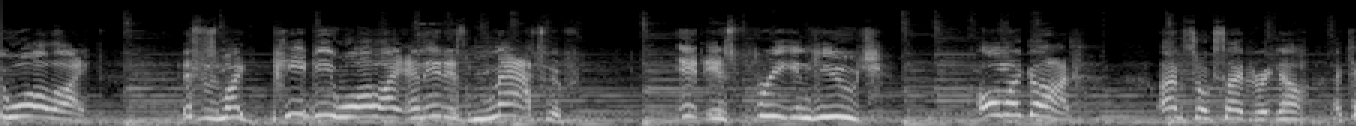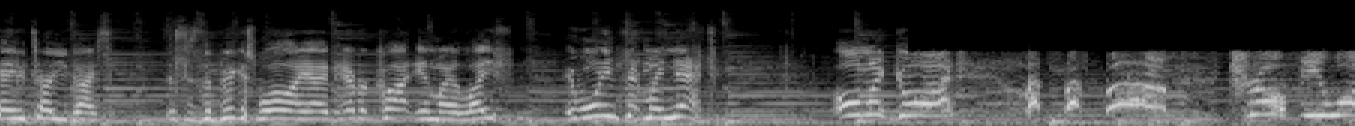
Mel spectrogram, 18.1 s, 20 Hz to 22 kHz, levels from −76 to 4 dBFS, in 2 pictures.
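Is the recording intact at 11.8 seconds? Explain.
Yes, at 11.8 seconds the audio is intact, with no dropout, glitch or other fault at that point.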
